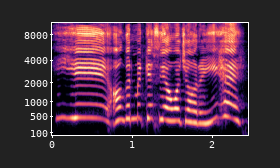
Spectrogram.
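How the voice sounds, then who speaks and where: A woman's voice: extremely high pitch, unhurried, a bit bright, voice pushed up. A woman voicing an earnest young city-bred daughter-in-law in a story cartoon, polite but easily startled and exasperated. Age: young adult. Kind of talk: moral-story cartoon voice acting.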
